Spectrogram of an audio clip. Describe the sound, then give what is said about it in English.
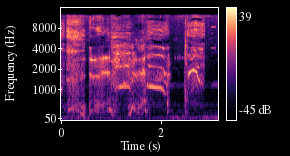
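A man coughs hard in a rapid fit, five or six harsh, rasping bursts in quick succession, loud, with a brief gasp-like pause before the last cough. “He broke off into another coughing fit.”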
